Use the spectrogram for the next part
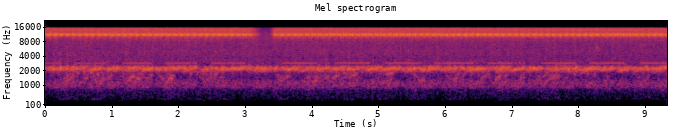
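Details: Frogs calling in a swamp at night: a dense, unbroken chorus of mid-pitched pulsed croaks in a rapid, steady rhythm, with a constant high-pitched drone above and no clear break over nine seconds.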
